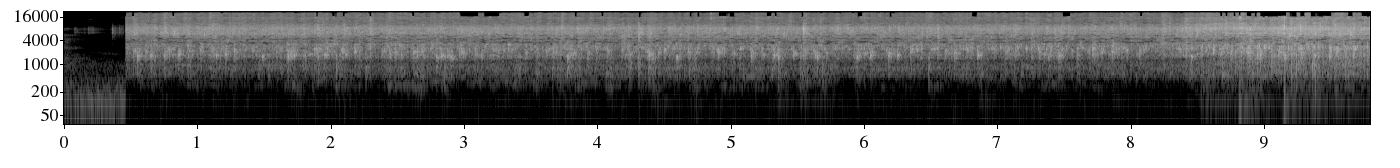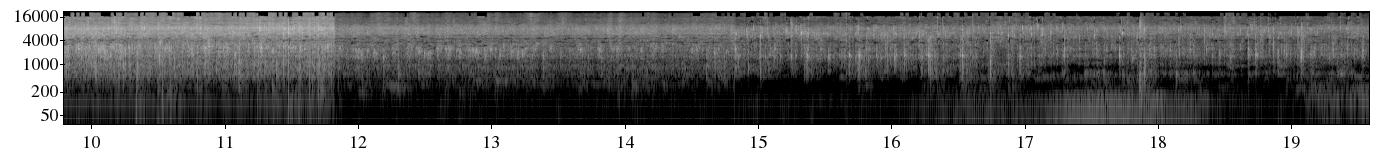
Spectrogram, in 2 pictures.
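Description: Breaded calamares frying in hot oil, a steady bright sizzle that swells louder midway as more pieces hit the oil, then settles back into a gentler crackle with occasional clinks.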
